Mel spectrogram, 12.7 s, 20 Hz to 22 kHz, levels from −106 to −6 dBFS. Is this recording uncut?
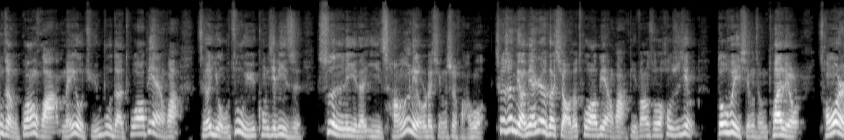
no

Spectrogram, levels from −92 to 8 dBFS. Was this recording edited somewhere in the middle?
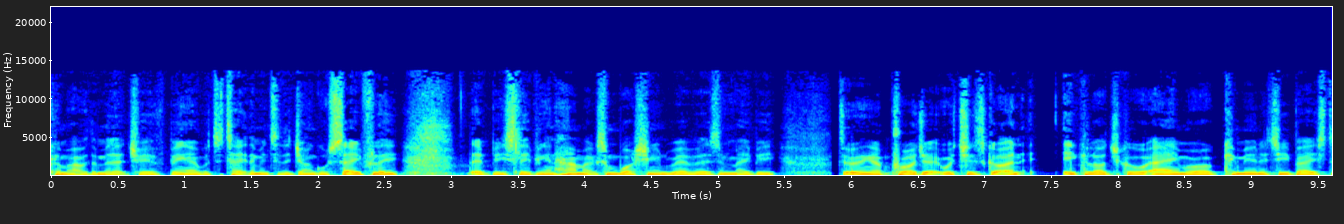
yes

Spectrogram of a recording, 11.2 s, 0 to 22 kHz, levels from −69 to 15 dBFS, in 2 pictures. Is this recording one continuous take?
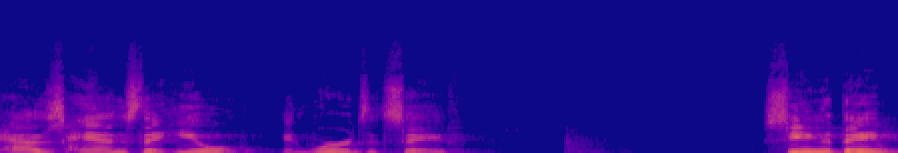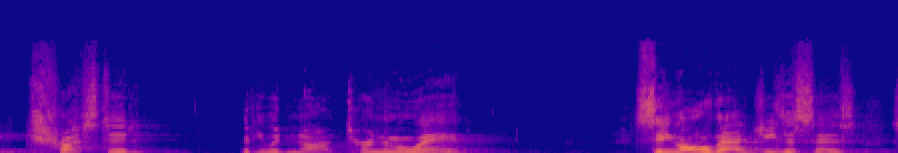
yes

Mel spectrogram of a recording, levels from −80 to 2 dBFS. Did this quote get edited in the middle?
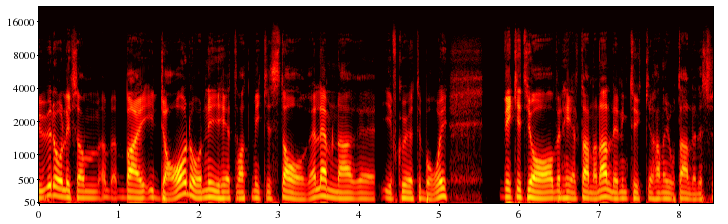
yes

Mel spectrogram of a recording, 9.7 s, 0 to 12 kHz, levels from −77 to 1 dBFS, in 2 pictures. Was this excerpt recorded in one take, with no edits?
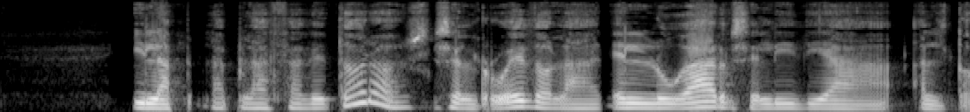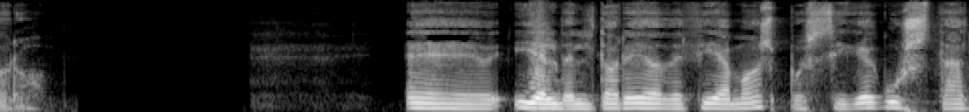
no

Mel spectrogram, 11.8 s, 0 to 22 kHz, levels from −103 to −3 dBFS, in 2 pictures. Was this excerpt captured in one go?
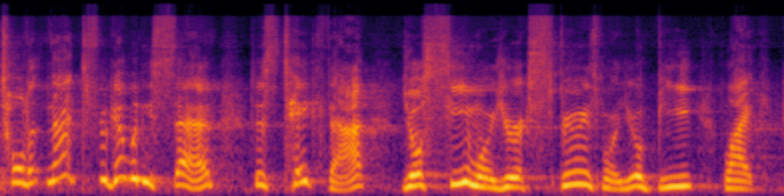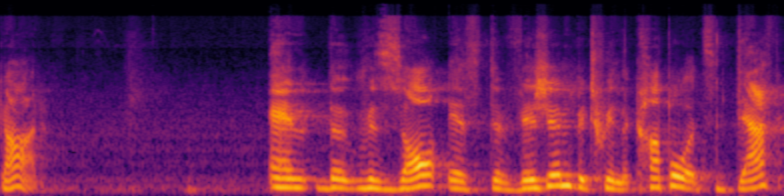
yes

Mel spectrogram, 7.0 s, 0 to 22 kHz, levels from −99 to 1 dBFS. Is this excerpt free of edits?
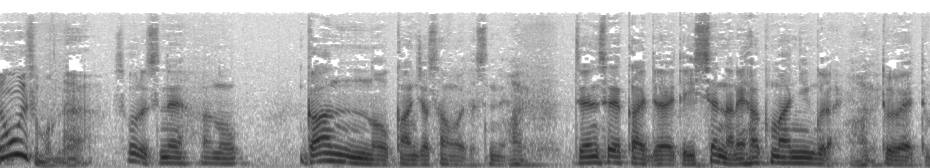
yes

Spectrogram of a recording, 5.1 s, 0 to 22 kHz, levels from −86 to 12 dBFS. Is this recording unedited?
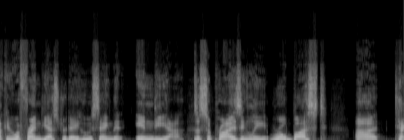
no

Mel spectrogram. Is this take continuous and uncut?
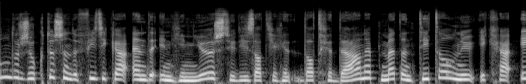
yes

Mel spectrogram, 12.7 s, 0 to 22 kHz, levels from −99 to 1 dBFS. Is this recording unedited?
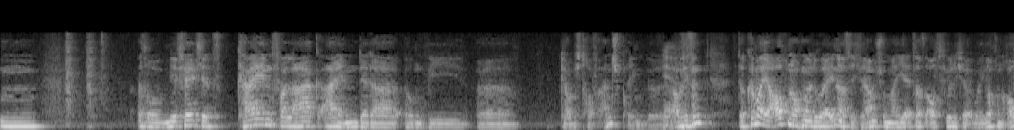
yes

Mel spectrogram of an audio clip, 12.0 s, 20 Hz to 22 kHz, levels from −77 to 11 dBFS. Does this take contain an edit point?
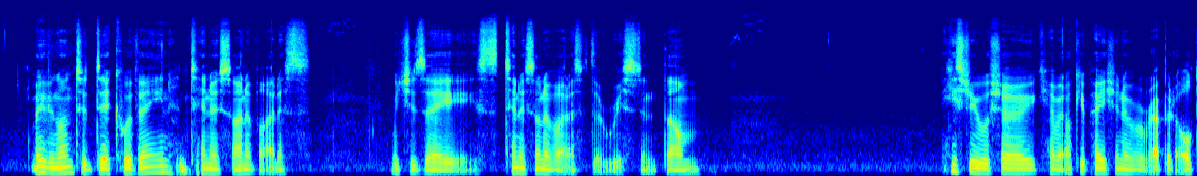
no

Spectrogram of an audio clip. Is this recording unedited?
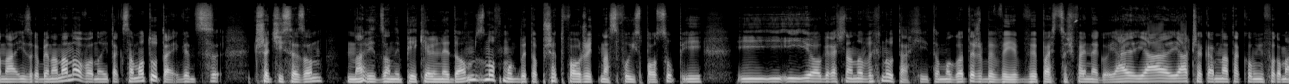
yes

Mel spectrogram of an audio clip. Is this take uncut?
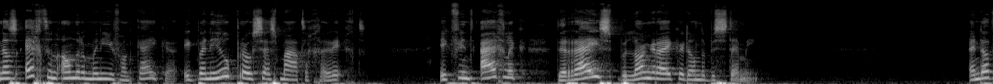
yes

